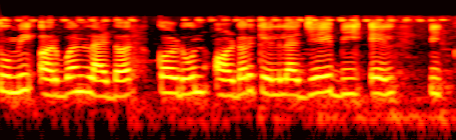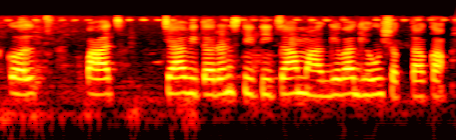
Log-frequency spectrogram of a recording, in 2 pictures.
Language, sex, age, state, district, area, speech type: Marathi, female, 18-30, Maharashtra, Wardha, rural, read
